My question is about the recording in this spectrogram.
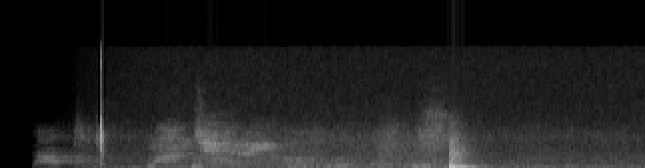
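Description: A brief voice-like sound and a sharp click, soft rustling, then a louder knock a little before three seconds in.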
